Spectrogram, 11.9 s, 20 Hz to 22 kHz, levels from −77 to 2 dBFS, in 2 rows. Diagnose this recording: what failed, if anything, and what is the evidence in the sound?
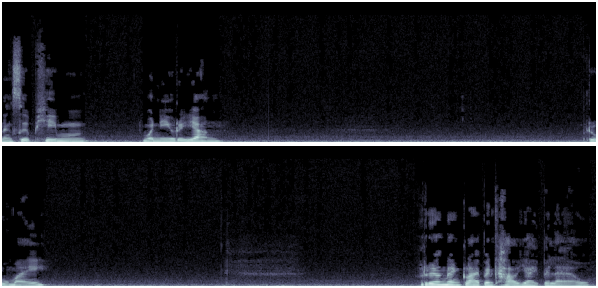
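The codec stage failed: compressed frames were skipped at 2.49–2.67 s, 6.85–6.95 s and 9.45–9.55 s. Each time the speech jumps forward by about a tenth of a second.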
